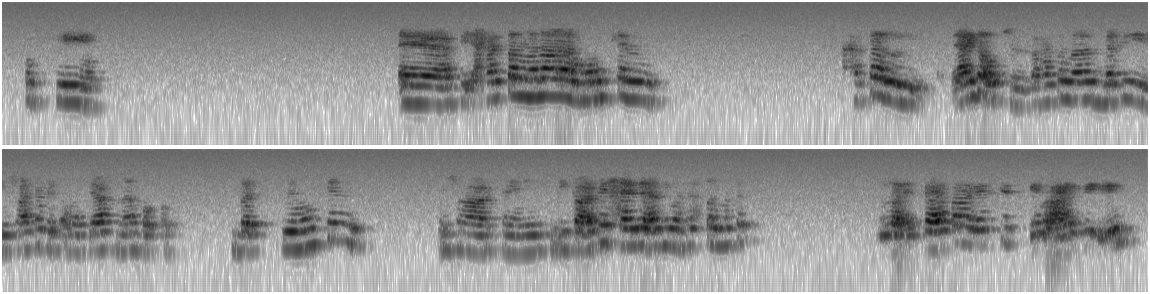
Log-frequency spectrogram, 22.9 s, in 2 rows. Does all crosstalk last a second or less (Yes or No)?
Yes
